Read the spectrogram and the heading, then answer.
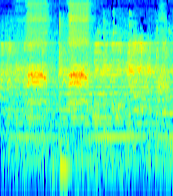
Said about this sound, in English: The main enemy today is not the soldiers, guerrillas, fighters, and suicide bombers of the LTTE, but the black crows who hover ominously over the breakfast buffet on the veranda.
